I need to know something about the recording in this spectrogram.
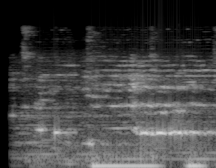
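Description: A woman singing karaoke into a microphone over a backing track, amplified through a bar's sound system; a heavy bass comes in about a second in and she holds a long note near the end.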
